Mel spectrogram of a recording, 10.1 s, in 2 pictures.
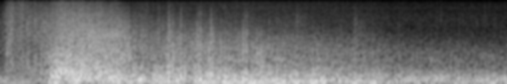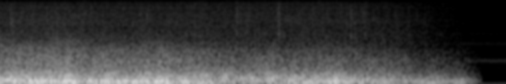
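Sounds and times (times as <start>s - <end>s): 
ambient thunder: 0.0s - 9.8s.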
